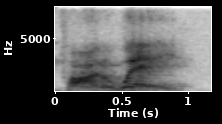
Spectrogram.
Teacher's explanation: So in that case, you need to put the ra, and you need to say like this. Yes, far away. Yes, because there is a linking ra, because the following word begins with a vowel.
